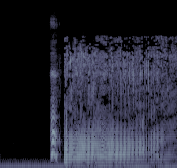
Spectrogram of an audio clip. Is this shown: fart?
yes

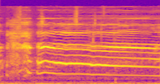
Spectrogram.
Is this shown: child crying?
yes

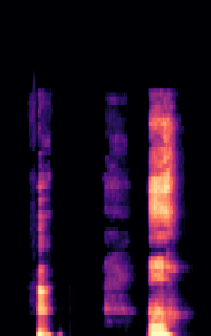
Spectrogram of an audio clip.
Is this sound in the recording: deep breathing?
yes

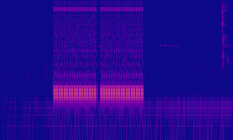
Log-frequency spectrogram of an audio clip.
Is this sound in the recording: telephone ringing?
yes

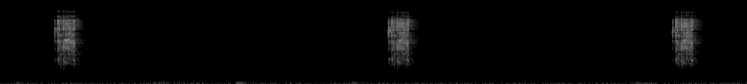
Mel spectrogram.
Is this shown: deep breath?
no

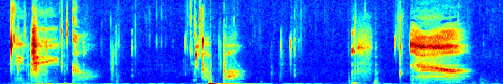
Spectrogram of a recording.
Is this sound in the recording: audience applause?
no

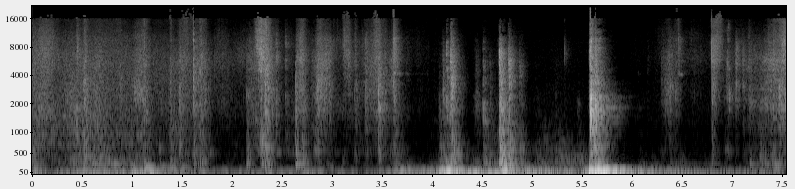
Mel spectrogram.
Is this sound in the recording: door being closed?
yes

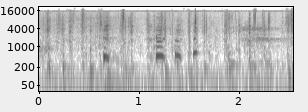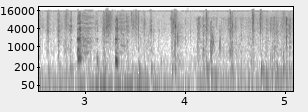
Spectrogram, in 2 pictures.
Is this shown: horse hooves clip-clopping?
yes

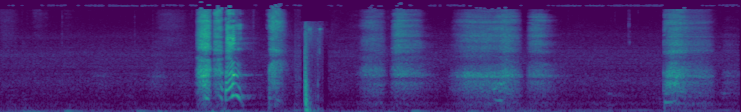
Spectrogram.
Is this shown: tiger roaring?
no

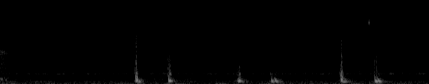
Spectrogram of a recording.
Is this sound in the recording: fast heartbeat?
yes

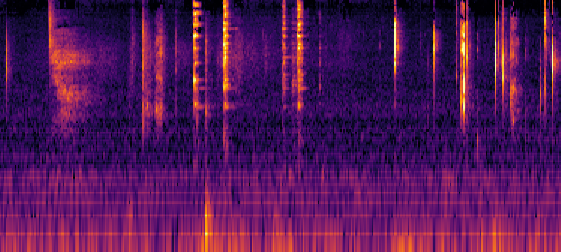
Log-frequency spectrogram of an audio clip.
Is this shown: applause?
no

